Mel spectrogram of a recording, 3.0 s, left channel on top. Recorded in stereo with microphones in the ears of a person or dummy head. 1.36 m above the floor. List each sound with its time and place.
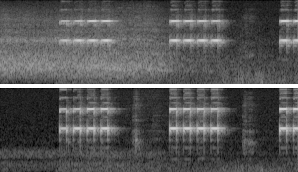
0.6 s an alarm clock: 30° right (ahead or behind), 1.1 m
